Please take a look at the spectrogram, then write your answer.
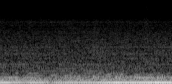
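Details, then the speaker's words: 1990 Nissan 240SX, R34 RB25DET swap, failing fuel pump and filter: pump disconnected with engine running to burn off fuel in the lines; low steady idle rumble persists, heading toward a lean stall. "it's not even plugged in oh what the heck how is this running right now"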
